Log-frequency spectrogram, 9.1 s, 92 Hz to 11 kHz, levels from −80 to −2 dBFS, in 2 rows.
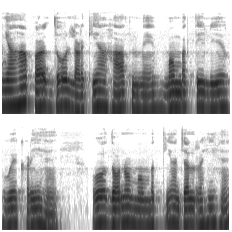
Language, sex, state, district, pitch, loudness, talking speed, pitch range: Hindi, male, Chhattisgarh, Korba, 115 Hz, -19 LUFS, 110 wpm, 110-120 Hz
